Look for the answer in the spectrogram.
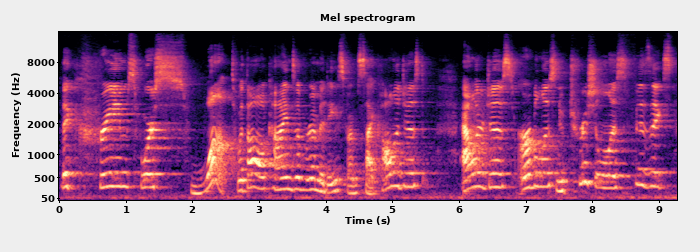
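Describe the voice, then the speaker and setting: A woman reading a picture book aloud for children, with dramatic, deliberate emphasis, in an echoey room. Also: high voice, expressive, sharp tone. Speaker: children's story reader.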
